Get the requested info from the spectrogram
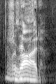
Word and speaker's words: Sherrod: Sherrod.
